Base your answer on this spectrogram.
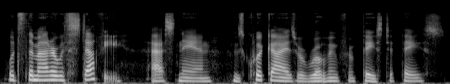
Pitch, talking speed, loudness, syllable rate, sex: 165 Hz, 215 wpm, -20 LUFS, 5.6 syllables/s, female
